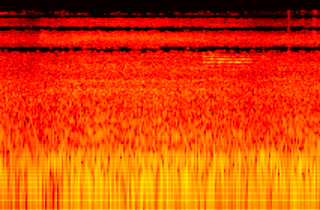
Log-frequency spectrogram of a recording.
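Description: Steady low background rumble with no distinct splashes.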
